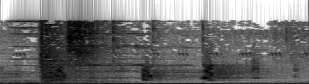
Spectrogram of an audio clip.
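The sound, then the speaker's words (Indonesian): A dog gives a few loud, sharp yelping barks with whiny, falling cries between them, repeated at irregular intervals over a low background rumble. “aku terbangun ketika mendengar suara anjing yang terus menggonggong dan melolong sangat keras.”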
